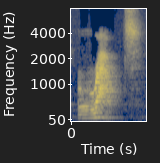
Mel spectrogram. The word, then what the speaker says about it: route: one there is a big difference in British English roots roots in American English route routes since that ow our sound routes in British English routes in American English so when you're using a sat-nav if you have it in British English they'll say this is the fastest route in American English they'll say this is the fastest route route route and the final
